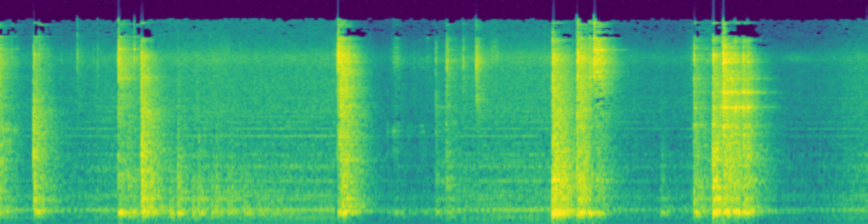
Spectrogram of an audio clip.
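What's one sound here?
Metal parts clank and scrape against a steel plate.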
